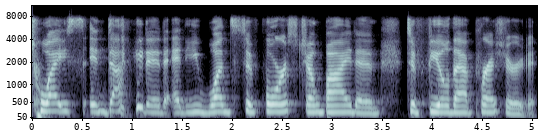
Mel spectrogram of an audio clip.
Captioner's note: laugh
